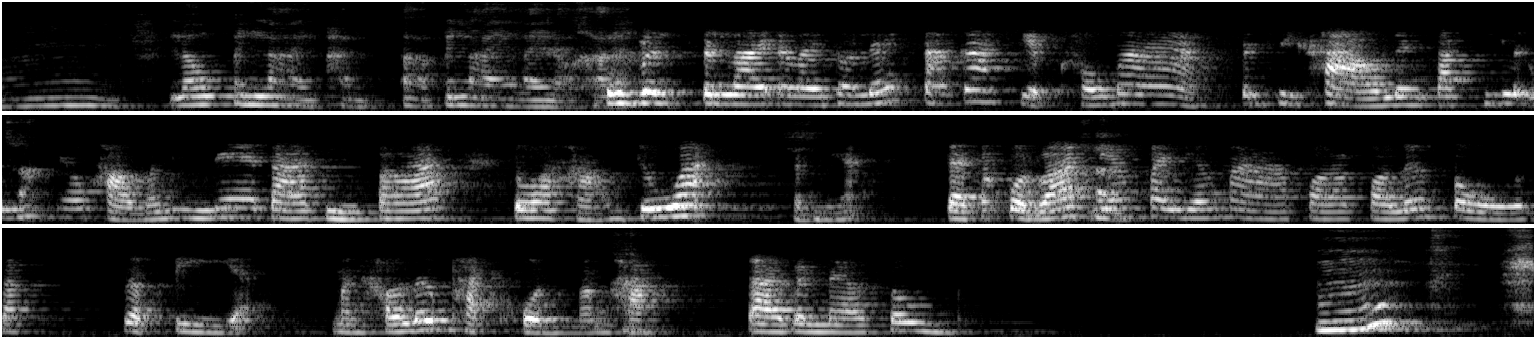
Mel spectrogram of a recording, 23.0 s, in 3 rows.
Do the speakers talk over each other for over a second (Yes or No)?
No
